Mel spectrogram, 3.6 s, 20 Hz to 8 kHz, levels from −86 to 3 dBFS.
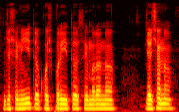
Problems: none marked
